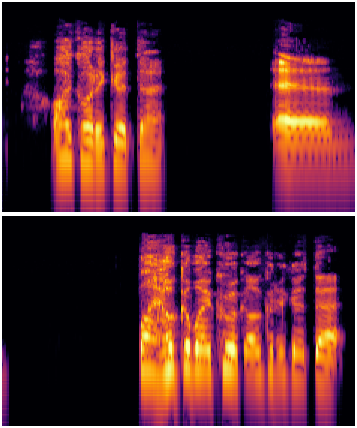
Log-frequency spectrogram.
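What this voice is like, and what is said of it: Imitates another person's voice. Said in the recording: “That was a Tibbs impression? ... Yeah, that was my Tibbs impression.”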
